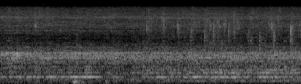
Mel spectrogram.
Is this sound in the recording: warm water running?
yes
